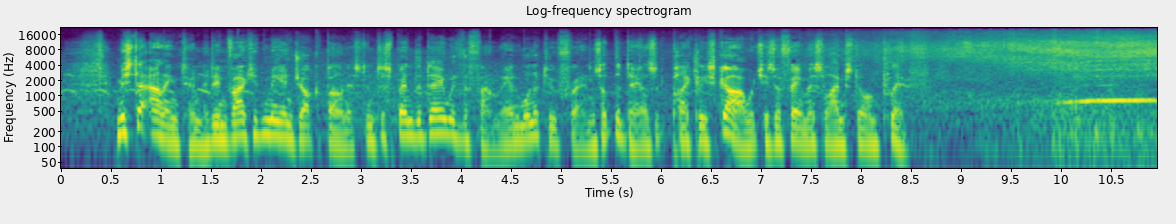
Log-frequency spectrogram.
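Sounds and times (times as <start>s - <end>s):
speech: 0.5s - 8.8s
steam train hissing at a railway station: 6.4s - 10.9s
thin steady whistle-like tone: 7.1s - 10.9s.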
